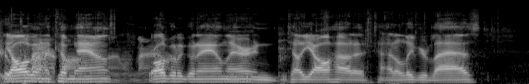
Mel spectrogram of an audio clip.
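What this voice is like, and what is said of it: Put-on Southern twang accent. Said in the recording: “I can just do Southern twang”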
